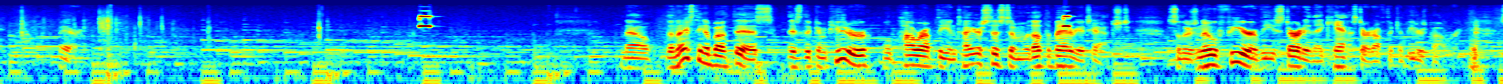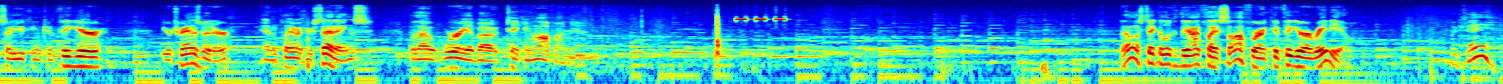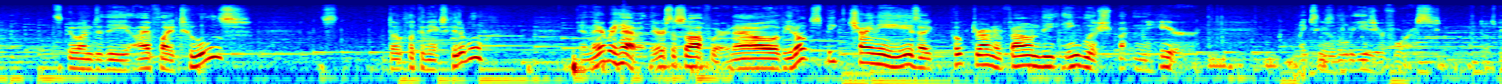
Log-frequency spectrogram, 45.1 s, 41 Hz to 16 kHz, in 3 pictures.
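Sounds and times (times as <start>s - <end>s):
background music with steady tones: 0.0s - 45.0s
high electronic beep: 4.2s - 4.4s, 22.4s - 23.0s.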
